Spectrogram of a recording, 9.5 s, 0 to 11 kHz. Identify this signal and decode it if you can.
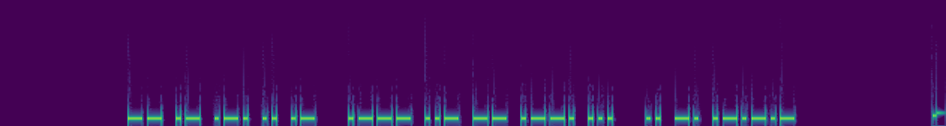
Morse code, heard as a keyed tone, about 25 wpm, 700 Hz. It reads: MARIA JUMPS IN.
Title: Easy Phrases 25wpm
